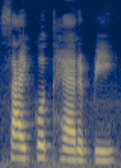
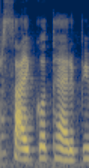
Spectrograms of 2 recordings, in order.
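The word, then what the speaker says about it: psychotherapy: अगर एस के पहले पी आ जाए तो पी साइलेंट हो जाएगा। साइकोलॉजी, साइकेट्रिक और साइकोथेरेपी मैंने एग्जाम्पल दिया।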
